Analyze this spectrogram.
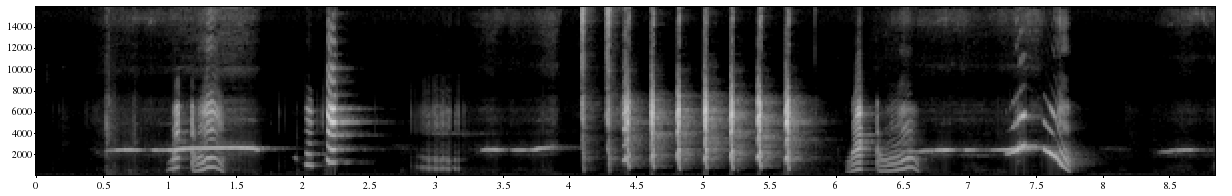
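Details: Talkative pet parrot, described as one that talks a lot: steady whistled tones, harmonic squawky notes that bend up and down, then a quick series of about ten sharp clicking notes, ending in a falling squawk and a soft whistle.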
